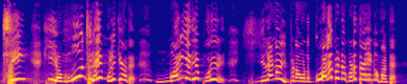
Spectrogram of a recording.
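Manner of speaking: high, furious, spitting each order; furious dismissal. Acted. Maha ordering the man out of her sight, furious. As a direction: drive him out of your sight.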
